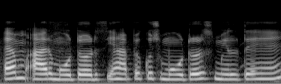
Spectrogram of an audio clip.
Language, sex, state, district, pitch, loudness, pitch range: Hindi, female, Jharkhand, Garhwa, 245 Hz, -16 LUFS, 230-260 Hz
